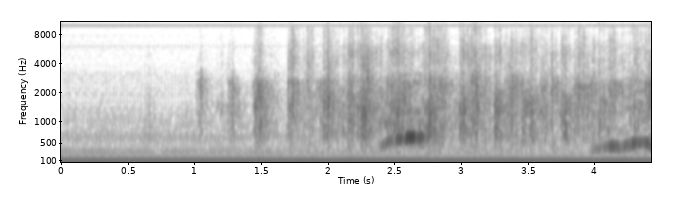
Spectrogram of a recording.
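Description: Faint, scattered audience applause beginning about a second in, with two short catcalls from the crowd, one midway and one near the end.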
